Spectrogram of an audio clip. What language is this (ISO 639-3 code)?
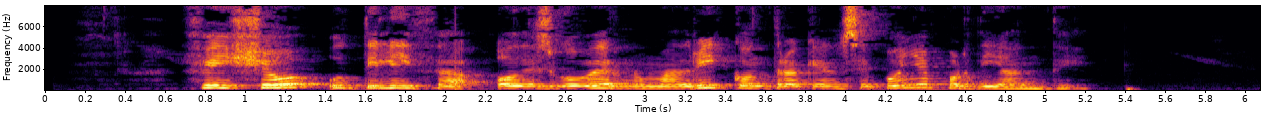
glg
